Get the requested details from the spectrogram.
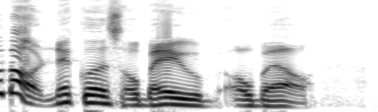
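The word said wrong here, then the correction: Aubé-Kubel: Or is it, how do you say it again? Kubel. Excuse me, Obey-Kubel.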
